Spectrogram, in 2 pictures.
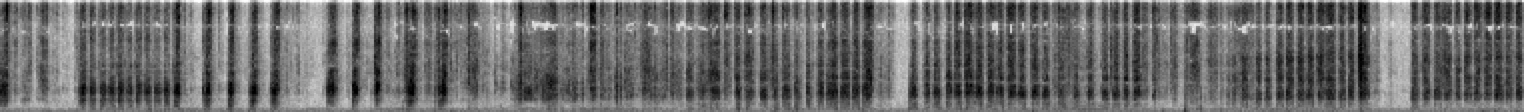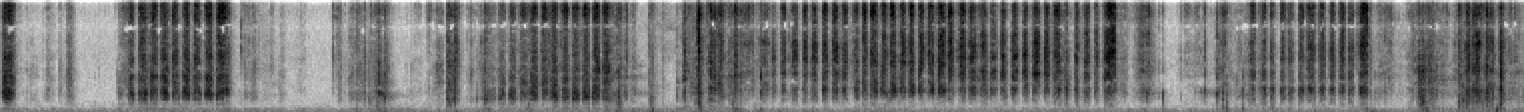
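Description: Light hand sanding of a dried edge-paint base coat on a tab's edge with a fine sanding sponge, smoothing out lumps before the colour coat. It starts with quick short strokes, several a second, then goes on as longer stretches of rubbing broken by brief pauses.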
